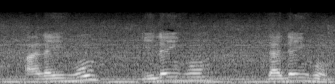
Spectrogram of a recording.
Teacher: Imam Hamzah akan dhammahkan dalam tiga perkataan ini, tiga kalimah, iaitu alaihim ilaihim waladaihim. Dhammah, apabila kita dhammahkan, contohnya alaihum ilaihum ladaihum.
